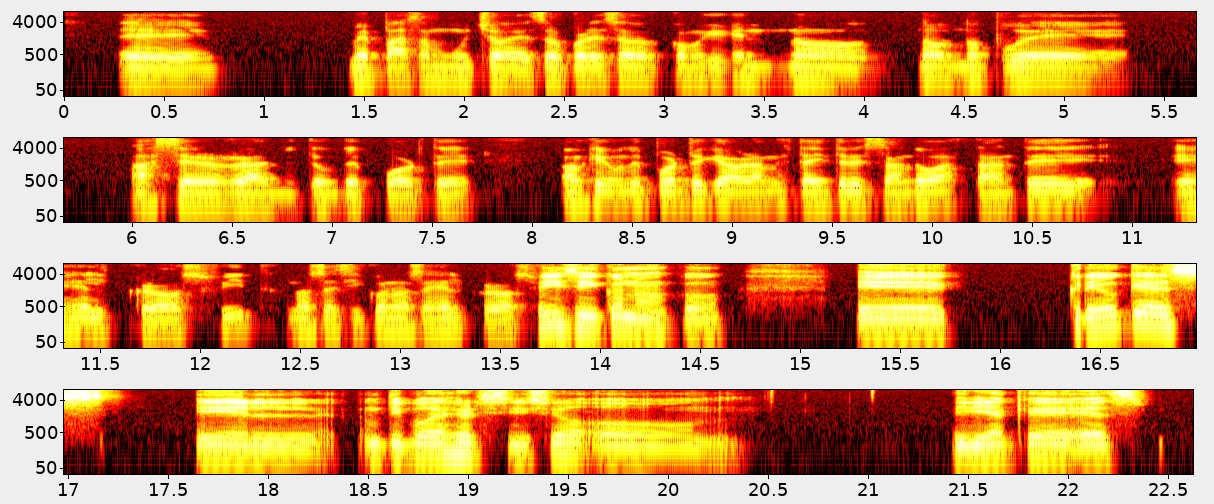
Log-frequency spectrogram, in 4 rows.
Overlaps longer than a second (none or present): none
